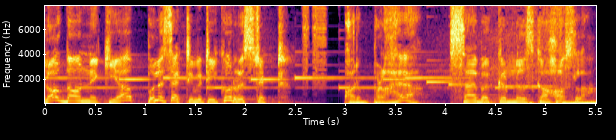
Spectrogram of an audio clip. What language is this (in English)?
Hindi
